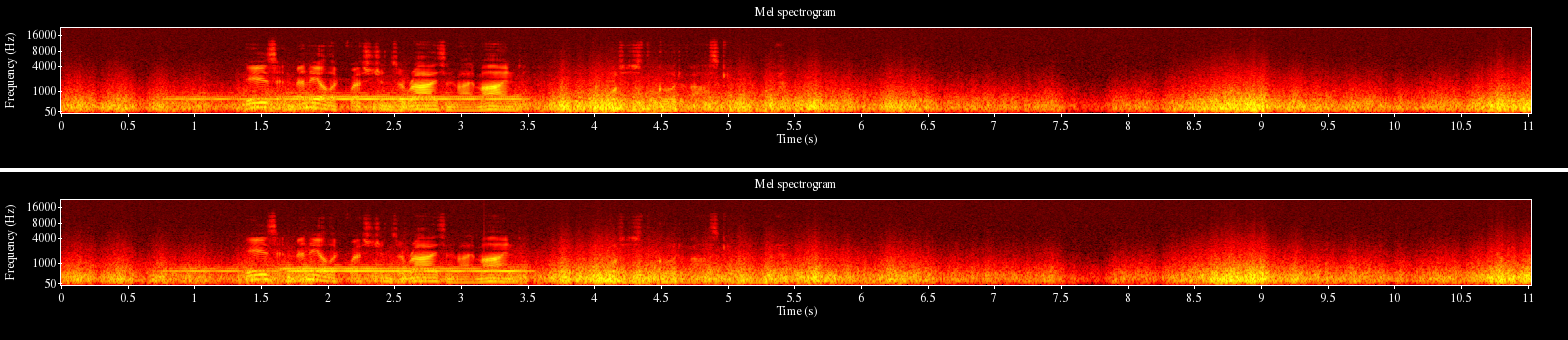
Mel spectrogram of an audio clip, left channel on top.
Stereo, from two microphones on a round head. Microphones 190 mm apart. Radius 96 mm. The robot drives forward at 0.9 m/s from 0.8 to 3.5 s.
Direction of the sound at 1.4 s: 15° left (ahead or behind).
